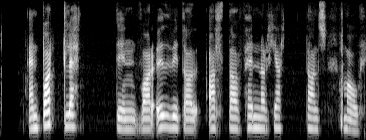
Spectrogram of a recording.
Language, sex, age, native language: Icelandic, male, 11, Icelandic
